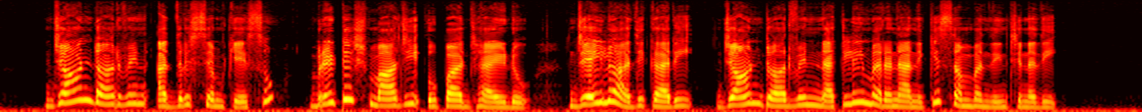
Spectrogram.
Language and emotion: Telugu, neutral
